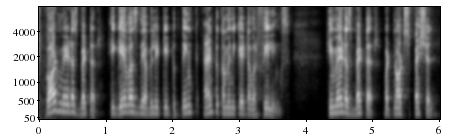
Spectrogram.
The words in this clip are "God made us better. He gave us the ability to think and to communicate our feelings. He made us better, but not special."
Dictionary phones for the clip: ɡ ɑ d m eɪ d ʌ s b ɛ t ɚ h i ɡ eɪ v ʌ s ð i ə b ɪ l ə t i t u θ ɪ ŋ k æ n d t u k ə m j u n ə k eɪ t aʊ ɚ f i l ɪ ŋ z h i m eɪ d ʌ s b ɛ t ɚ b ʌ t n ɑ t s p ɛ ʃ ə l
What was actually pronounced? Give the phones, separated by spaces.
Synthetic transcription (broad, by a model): ɡ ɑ d m eɪ d ʌ s b ɛ t ɚ h i ɡ eɪ v ʌ s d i ə b ɪ l ə t i t u t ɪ ŋ k æ n d t u k ə m j u n ə k eɪ t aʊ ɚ f i l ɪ ŋ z h i m eɪ d ʌ s b ɛ t ɚ b ʌ t n ɑ t s p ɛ ʃ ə l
